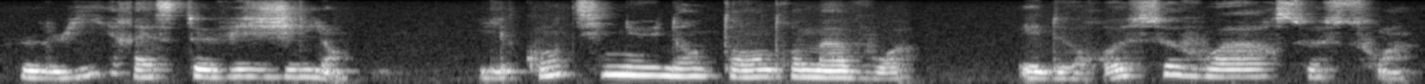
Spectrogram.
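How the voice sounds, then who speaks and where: A meditation guide and channel host leads a yoga nidra and hypnosis session, speaking in a soothing, hushed mid-range voice. She uses short phrases that end breathily and leaves long pauses.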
